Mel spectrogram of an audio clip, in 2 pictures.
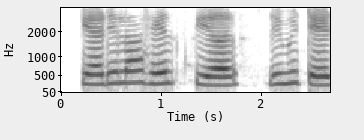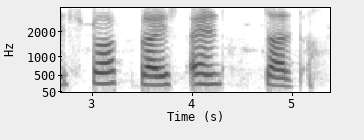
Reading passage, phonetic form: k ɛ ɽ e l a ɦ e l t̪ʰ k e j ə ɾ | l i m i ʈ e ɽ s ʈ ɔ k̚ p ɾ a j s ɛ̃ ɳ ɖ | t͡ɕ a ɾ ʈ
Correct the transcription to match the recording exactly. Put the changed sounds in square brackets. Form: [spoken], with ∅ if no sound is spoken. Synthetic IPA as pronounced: k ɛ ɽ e l a ɦ e l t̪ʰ k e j ə ɾ | l i m i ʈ e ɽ s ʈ ɔ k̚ p ɾ a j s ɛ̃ ɳ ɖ | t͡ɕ a ɾ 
